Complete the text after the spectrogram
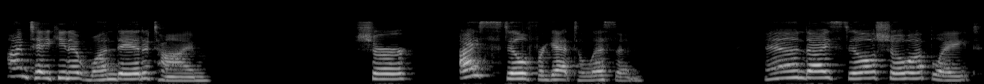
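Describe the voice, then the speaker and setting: A woman voicing a self-declared bad little sunflower seed in a storybook, confessing with deliberate dramatic phrasing. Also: fairly high pitch, muffled recording. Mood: earnest, hopeful.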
